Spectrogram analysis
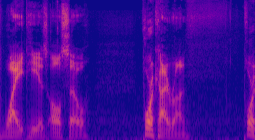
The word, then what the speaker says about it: Chiron: okay, and as white, he is also poor Chiron. Poor Chiron. You know, he didn't get his love in Greek mythology, people constantly mispronouncing his name to Chiron, and now Chiron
